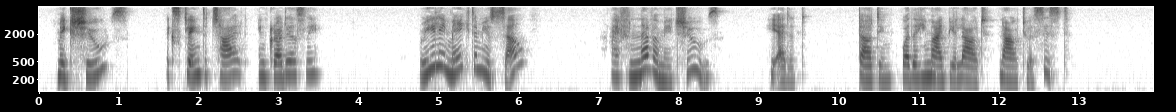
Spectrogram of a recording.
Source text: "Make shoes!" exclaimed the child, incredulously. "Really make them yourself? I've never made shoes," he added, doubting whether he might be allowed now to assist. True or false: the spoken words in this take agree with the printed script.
true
